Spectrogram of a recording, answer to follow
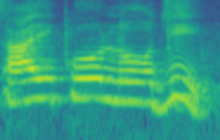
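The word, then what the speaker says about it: psychology: Viewers, আমরা যখন সাইকোলজি উচ্চারণ করতাম মনে রাখার জন্য আমরা এটা উচ্চারণ করতাম কি পিসি চলো যাই, কিন্তু সঠিক উচ্চারণ করেছি সাইকোলজি, এটা পিএস দিয়ে শুরু হয়।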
